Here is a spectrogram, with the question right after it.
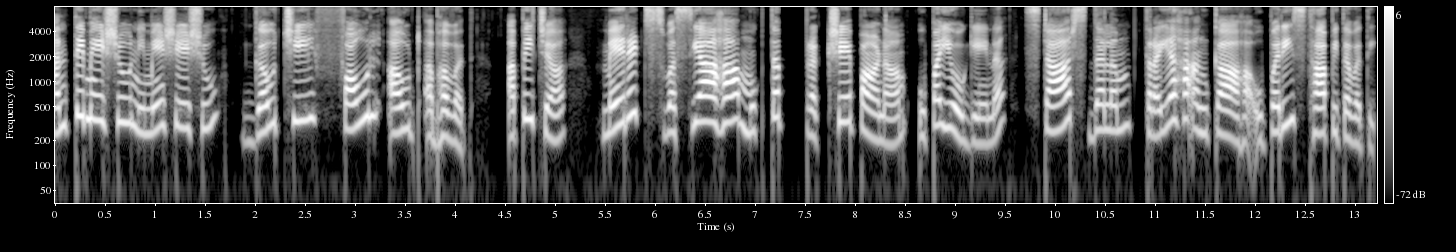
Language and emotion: Sanskrit, neutral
